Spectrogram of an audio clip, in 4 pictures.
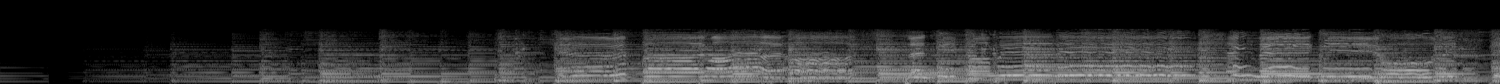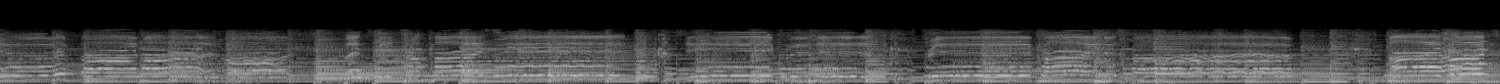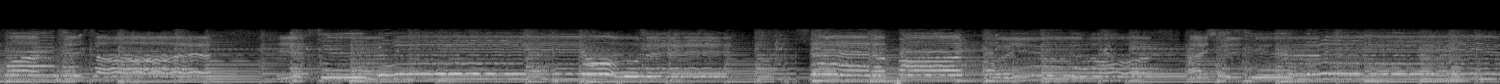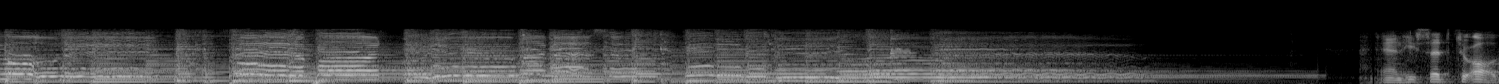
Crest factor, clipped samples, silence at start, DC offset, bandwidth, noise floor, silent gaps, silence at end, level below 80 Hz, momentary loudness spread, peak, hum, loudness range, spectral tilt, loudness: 18 dB; under 0.1%; 1.7 s; under 0.1%; 5.4 kHz; -63 dBFS; none; 0 s; -50 dBFS; 10 LU; -6 dBFS; none; 10 LU; -7.5 dB/octave; -24 LUFS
